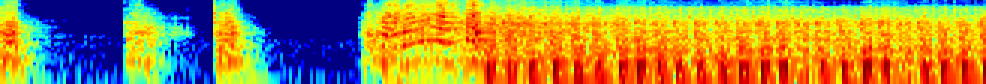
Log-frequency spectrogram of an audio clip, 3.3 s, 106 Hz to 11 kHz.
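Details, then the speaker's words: Yamaha YFZ450 quad after carburetor cleaning, float height and needle set, fuel screw out about three turns, on reserve: a few short cranks, catches at once, even thumping idle about four beats a second; carb no longer leaks. "Turns on pretty instantly."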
